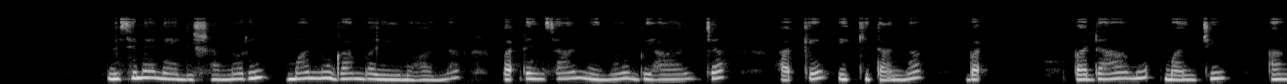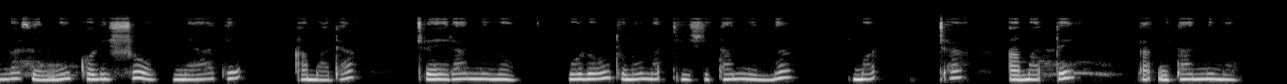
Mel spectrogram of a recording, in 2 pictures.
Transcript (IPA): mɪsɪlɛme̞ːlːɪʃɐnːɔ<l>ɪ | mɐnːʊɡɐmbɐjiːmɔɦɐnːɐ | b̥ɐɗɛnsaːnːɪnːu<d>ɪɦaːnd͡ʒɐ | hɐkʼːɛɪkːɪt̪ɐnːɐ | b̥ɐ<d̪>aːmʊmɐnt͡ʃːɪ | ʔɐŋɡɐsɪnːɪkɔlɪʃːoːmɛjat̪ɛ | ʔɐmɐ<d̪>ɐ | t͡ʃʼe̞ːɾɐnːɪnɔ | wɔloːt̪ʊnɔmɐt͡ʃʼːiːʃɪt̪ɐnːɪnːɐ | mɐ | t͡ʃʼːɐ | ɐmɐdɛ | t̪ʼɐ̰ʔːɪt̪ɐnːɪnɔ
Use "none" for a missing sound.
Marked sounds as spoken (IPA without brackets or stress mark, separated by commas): ɾ, b, d̪, d̪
